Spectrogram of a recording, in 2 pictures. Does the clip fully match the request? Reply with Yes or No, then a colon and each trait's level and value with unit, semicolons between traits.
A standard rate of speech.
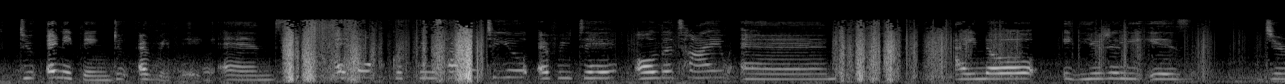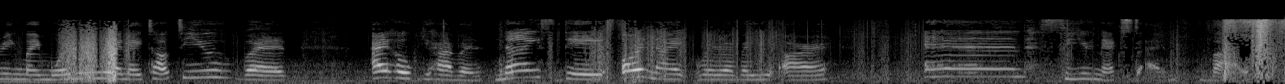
No: slow, 115 wpm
